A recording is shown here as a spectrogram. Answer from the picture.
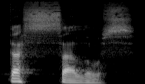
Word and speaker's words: Thessalos: Thess, not these. Thessalos.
